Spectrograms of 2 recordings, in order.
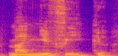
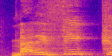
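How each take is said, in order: First: Magnifique with a "nya" sound, as in mañana, said slowly; slow Magnifique with "nya" in the middle; nasal nya pronunciation. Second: Magnifique in French, ending in a clean "-fique", higher; French pronunciation. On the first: Host teaching chat the other way, slow "nya" Magnifique. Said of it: "some people say magnif-, magneux, like nya". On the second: Host showing chat the French way, Magnifique said higher. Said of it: "You can pronounce it like the French do". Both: Shown as a demonstration.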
